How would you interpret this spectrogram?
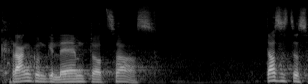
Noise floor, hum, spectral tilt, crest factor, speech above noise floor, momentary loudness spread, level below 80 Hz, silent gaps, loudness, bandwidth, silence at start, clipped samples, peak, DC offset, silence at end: -64 dBFS; none; -5 dB/octave; 22 dB; 37 dB; 11 LU; -66 dBFS; none; -28 LUFS; 17 kHz; 0 s; under 0.1%; -6 dBFS; under 0.1%; 0 s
